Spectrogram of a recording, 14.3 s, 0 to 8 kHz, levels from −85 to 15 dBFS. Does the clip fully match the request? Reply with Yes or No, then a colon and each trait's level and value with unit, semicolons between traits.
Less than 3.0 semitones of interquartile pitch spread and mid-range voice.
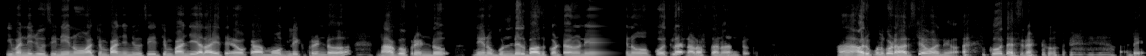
Yes: narrow, 2.6 semitones; medium, 165 Hz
